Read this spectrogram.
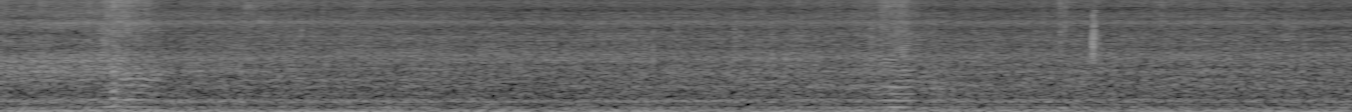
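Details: Western honey bee swarm, a fairly large one, during a late spring swarm retrieval in Florida, settling around the box: a dense, steady low droning hum throughout, with a few faint clicks and brief higher buzzes of passing bees.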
